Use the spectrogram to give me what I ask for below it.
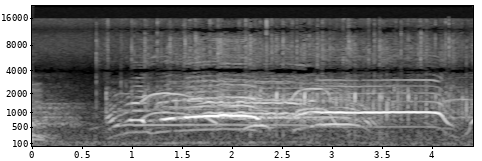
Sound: audience cheering

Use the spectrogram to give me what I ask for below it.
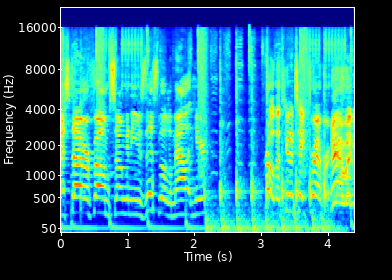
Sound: thumping

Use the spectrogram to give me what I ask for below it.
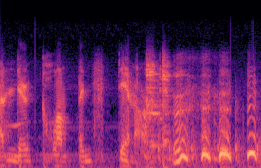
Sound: nail clanks; house laughs

